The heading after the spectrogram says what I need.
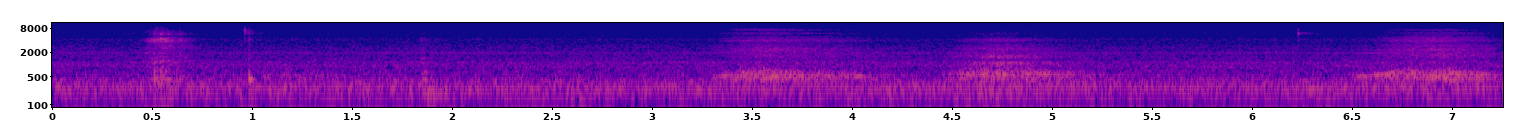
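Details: Female trying to hold back sneezes, with limited success: three soft, muffled, suppressed sneezes about a second apart against steady room hiss.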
